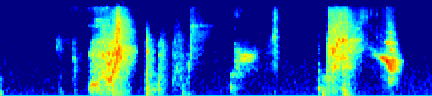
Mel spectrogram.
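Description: Small card used as a squeegee, scraped across a screen-printing mesh in an embroidery hoop to push ink through onto paper: two short scraping strokes, about a second in and again a little past three seconds, with light ticks between.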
